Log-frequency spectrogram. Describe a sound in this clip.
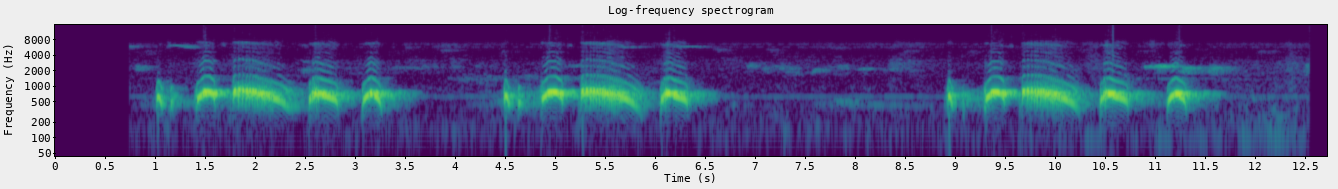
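A spotted dove coos in phrases that repeat, with pauses between them.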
